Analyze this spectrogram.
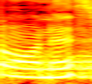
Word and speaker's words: honest: क्या एक्सेप्शन है, इसमें है कि the consonant h at the beginning of our and honest is silent, so we use an our and an honest man।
